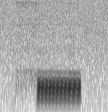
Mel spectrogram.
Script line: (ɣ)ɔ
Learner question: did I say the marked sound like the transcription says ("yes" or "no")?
no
